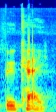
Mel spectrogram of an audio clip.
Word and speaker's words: Bucket: So those who haven't, there's a lady called, her real name's probably Mrs. Bucket, but she pronounces it Mrs. Bouquet.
